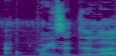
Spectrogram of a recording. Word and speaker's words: quesadilla: Quesadilla is pronounced quesadilla and queso.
